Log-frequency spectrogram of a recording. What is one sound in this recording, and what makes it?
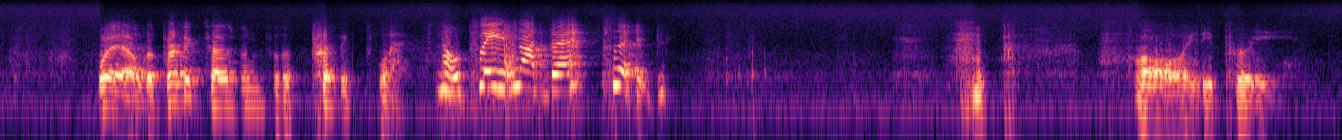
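A woman answers a man calmly.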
